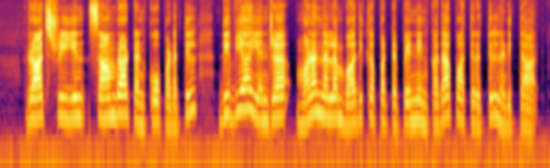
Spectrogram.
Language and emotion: Tamil, neutral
